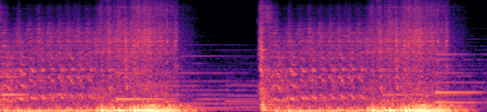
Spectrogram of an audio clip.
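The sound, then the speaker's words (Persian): A car engine cranks twice in long, grinding bursts with a short pause between, each attempt churning without catching, failing to start. It's loud, and no voices are heard. “اینم که روشن نمیشه.”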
